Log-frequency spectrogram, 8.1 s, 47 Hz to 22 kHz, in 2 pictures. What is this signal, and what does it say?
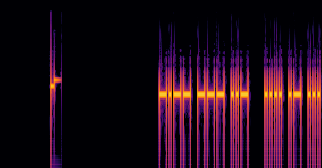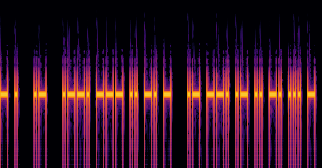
Morse code, heard as a keyed tone, about 40 wpm, 700 Hz. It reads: YOU HAVE A POINT AGAINST
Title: Sentences from Top 1400 Words 40wpm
